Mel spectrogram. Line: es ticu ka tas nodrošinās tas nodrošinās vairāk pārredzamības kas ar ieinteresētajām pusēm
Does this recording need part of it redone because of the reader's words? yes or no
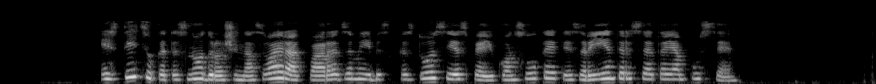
yes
